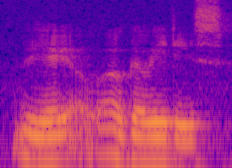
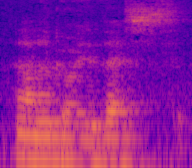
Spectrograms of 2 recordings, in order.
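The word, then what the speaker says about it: Augoeides: Avgoides, isn't it? Am I not pronouncing it? Yes, he says it correctly. Avoid it. Avgoides. Avgoides. Well, this is it? Yes. This. Avgoides. It means egg-like. Oh, egg-like. Yes. Very good. Egg, avgo, Mm. ides.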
